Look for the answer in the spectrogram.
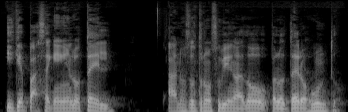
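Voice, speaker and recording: A man's voice: lowish voice, brisk. A young man, telling a story as a podcast guest and acting out the dialogue. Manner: animated, acts out quoted dialogue. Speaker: guest baseball player. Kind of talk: casual storytelling interview.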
